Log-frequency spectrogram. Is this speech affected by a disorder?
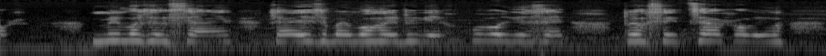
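Yes: cerebral palsy.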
